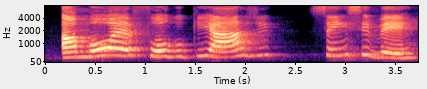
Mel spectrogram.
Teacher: Com assento obrigatório, né? Na sexta e 10ª sílaba. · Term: heróicos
